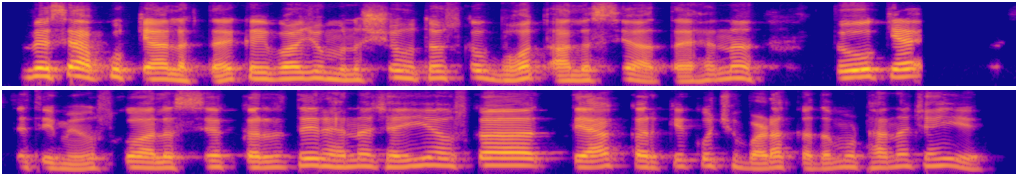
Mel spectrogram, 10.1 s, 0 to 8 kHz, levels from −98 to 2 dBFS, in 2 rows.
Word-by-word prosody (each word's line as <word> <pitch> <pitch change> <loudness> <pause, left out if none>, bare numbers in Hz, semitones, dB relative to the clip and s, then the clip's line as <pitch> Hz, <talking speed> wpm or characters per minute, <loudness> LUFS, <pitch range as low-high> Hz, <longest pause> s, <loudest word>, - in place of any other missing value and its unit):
वैसे 250 +1 +7
आपको 235 0 +5
क्या 170 - +7
लगता 140 -4 -1
है - - +4
कई 180 - +3
बार 185 0 +6
जो 195 - -3
मनुष्य 155 +4 -3
होता 195 -1 -2
है - - +1
उसको 195 +1 -5
बहुत 185 +5 +1
आलस्य 140 +1 -3
आता - - -2
है। 120 - 0
है 150 - -7
ना? 190 +4 -1 0.4
तो 215 +3 +7
क्या 230 0 +6
परिस्थिति 240 - -10
में 120 -2 -6
उसको 140 +4 -6
आलस्य 155 +3 -2
करते 170 +6 0
रहना 190 -1 -2
चाहिए 180 +4 -2
या 210 - -2
उसका 215 +1 +4
त्याग 200 -2 0
करके 175 +2 -2
कुछ 195 -1 -9
बड़ा 145 0 -1
कदम 140 +4 -6
उठाना 170 +2 -6
चाहिए? 200 +2 -8
185 Hz, 215 wpm, -19 LUFS, 160-210 Hz, 0.4 s, वैसे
